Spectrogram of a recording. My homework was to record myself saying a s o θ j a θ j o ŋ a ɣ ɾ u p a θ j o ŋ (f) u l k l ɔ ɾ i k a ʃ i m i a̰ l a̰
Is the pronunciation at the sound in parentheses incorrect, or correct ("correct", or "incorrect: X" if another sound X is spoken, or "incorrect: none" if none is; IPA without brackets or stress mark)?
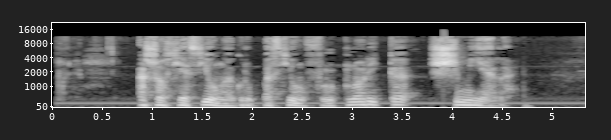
correct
